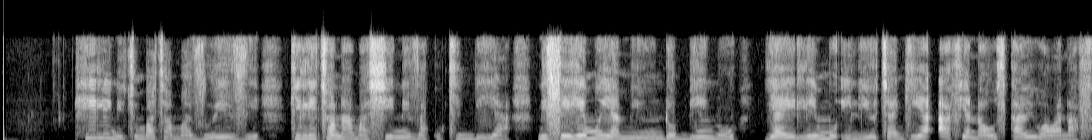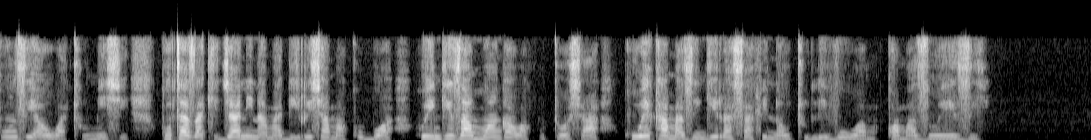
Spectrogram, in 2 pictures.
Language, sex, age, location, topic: Swahili, female, 25-35, Nairobi, education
